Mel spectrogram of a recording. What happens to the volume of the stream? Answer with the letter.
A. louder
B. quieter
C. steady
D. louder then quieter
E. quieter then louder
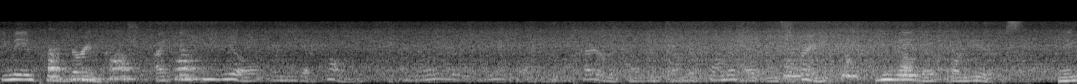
A.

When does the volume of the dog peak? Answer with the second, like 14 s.
1 s.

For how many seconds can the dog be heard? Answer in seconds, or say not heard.
3 s.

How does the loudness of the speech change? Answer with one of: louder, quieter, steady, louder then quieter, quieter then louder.
quieter then louder.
